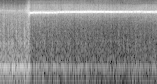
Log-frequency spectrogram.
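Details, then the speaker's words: Antique toy steam engine fired on denatured alcohol, hot and at pressure. After a short quiet hiss, a steady, very high, thin whistle holds its pitch evenly; a healthy little steam whistle. "I think kind of a cute little whistle my ears cannot pick that up it just go ahead and toot the whistle Jordan"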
